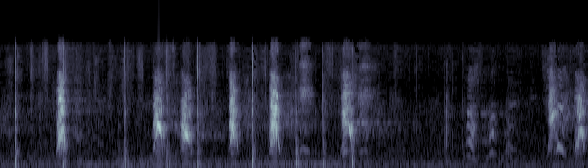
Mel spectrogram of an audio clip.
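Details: Female Samoyed puppy Honey, six months old, yaps while playing basketball; scattered high barks and yips, some in quick pairs, separated by loud thumps and taps, ending in a softer whining bark.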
